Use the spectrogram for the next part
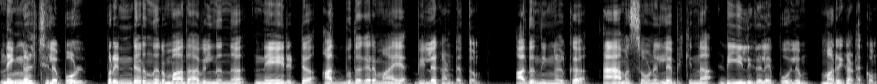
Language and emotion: Malayalam, neutral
